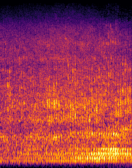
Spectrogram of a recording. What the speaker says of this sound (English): The rumbling of this northbound I hear coming sounds like he's moving right on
